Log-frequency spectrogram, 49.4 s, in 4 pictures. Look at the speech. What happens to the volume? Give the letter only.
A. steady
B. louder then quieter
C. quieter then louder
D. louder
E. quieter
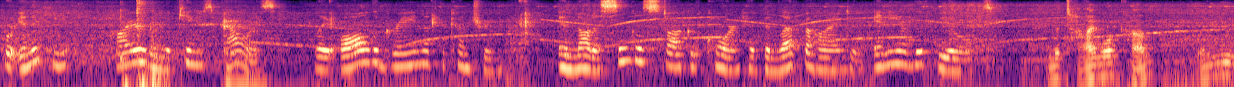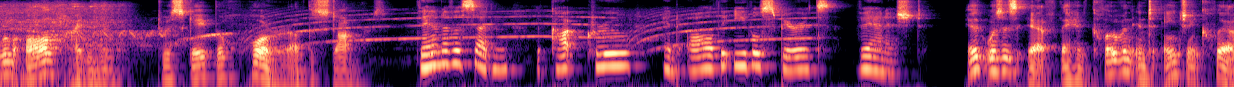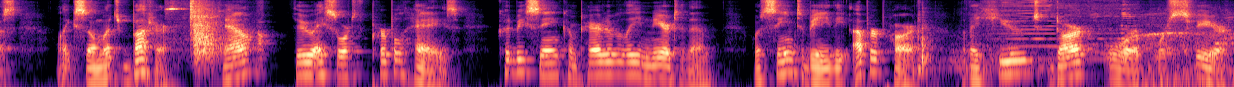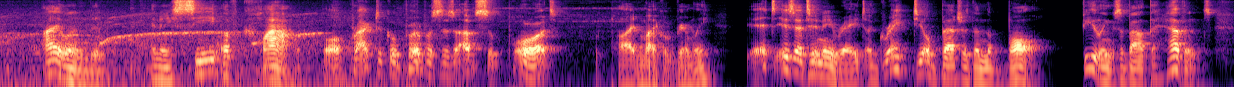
A.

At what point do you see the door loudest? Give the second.
27 s.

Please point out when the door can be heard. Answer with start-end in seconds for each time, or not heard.
1.1-2.6, 26.4-27.4, 33.9-35.2.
